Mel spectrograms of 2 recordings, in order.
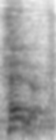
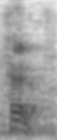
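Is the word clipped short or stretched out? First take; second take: clipped; clipped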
